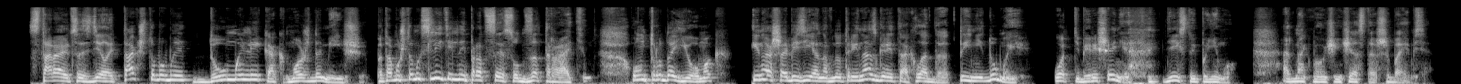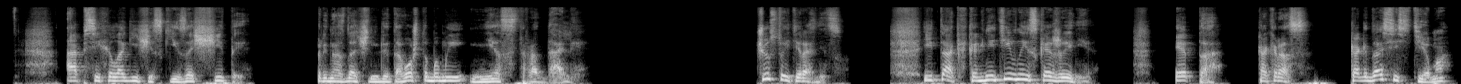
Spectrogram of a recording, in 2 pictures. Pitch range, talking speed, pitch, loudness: 130-195 Hz, 120 wpm, 160 Hz, -11 LUFS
